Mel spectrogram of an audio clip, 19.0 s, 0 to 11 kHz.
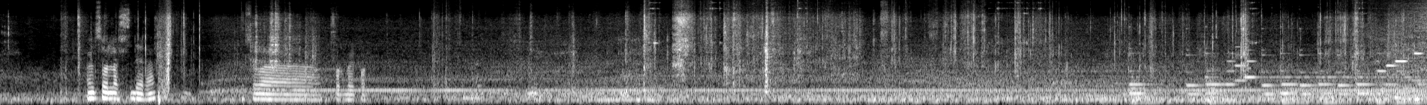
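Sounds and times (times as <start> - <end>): steady hum: 2.7 - 19.0
metallic clicks and jingles: 8.3 - 18.2.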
